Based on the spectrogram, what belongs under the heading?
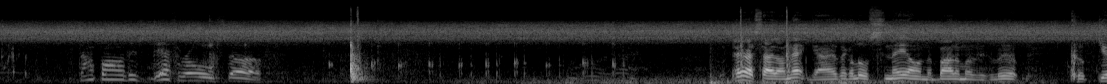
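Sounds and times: high-pitched insect chorus: 0:00.0 - 0:11.0
sharp knock: 0:03.5 - 0:03.8.

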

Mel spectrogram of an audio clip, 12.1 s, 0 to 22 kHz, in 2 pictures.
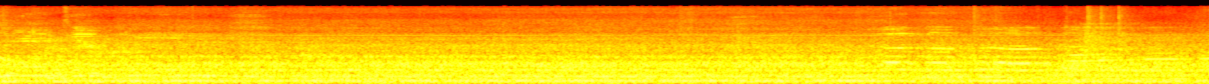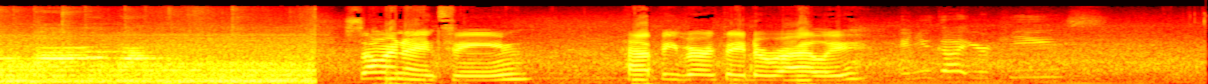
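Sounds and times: subway train rumbling: 0:00.0 - 0:07.7.

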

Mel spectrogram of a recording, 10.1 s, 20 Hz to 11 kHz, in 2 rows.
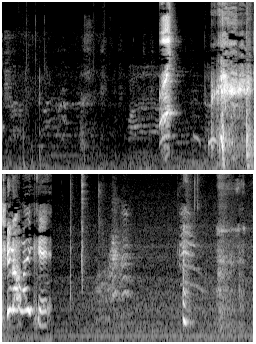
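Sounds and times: cat meowing: 0:06.9 - 0:07.7, 0:08.6 - 0:09.2.

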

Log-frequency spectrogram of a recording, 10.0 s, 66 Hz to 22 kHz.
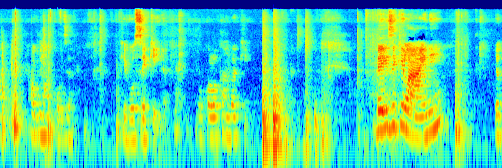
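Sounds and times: plastic containers knocking: 0:00.0 - 0:01.2, 0:05.2 - 0:06.6.

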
